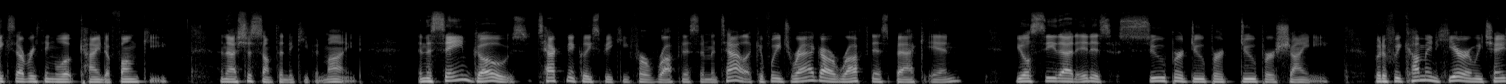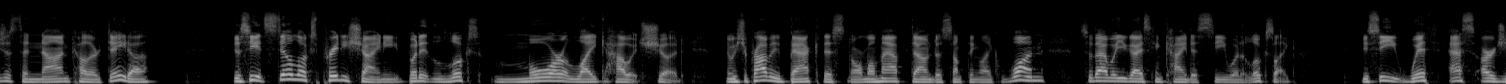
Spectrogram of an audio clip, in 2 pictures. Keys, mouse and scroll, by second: 3.5-4.8 scroll, 5.4-9.5 scroll, 9.5 click, 11.4 middle click, 12.5 middle click, 13.4 middle click, 14.1 click, 19.7 middle click, 19.9 middle click, 19.9 middle click, 19.9 middle click, 20.5 middle click, 22.6 click, 22.8 click, 24.4 KP_1, 26.1 middle click, 26.3 middle click, 26.3 middle click, 27.7 middle click, 29.3 click.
